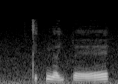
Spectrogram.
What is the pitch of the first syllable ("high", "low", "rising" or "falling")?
high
